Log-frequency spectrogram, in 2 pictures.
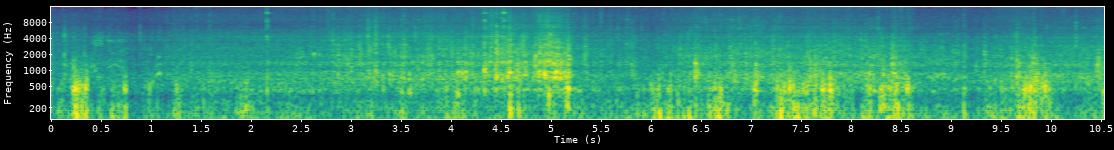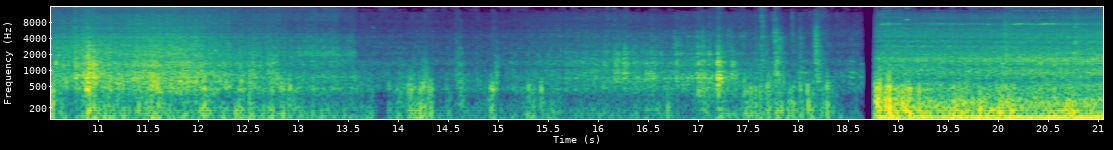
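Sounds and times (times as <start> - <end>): diesel engine running: 18.8 - 21.0.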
